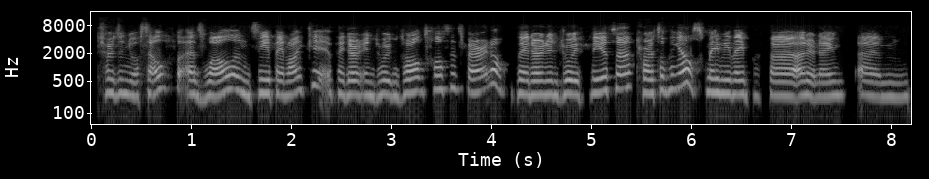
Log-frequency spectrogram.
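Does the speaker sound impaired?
Yes: bilateral cleft lip and palate; congenital, around 23 operations, bone graft, jaw realignment at 18-19, Great Ormond Street, 6 grommet operations; possibly needs more pitch or volume to be heard, voice called weird in childhood.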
